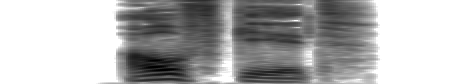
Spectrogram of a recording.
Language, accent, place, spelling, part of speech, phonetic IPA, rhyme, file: German, Germany, Berlin, aufgeht, verb, [ˈaʊ̯fˌɡeːt], -aʊ̯fɡeːt, De-aufgeht.ogg
- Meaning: inflection of aufgehen: 1. third-person singular dependent present 2. second-person plural dependent present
